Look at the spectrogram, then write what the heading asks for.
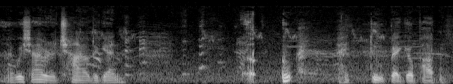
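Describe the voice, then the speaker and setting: A man's voice: sits low, background noise. An actor playing a stern, pompous middle-aged Victorian father with an English accent and formal manner in a radio drama. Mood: fretful, disapproving. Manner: formal, pompous, measured authority. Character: stern, stuffy Victorian father, fretful head of household. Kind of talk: 1990s British radio drama acting.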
